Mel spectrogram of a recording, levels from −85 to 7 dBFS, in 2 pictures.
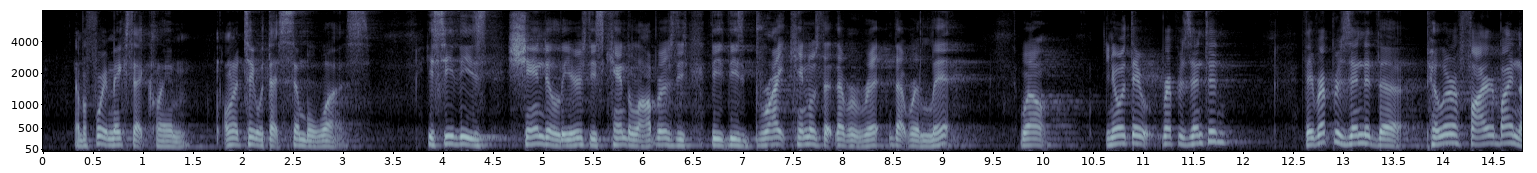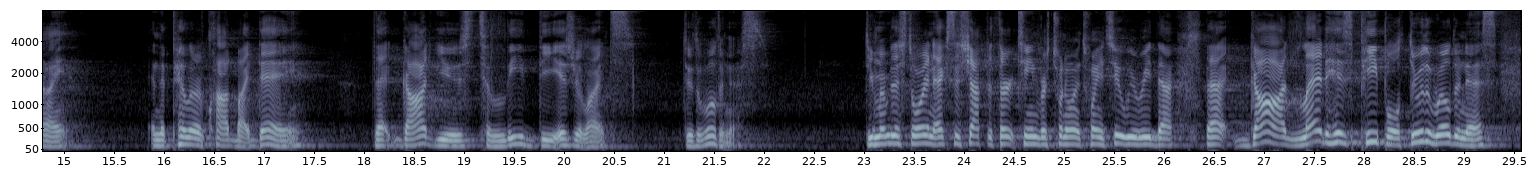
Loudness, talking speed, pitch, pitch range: -28 LUFS, 180 wpm, 135 Hz, 125-155 Hz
